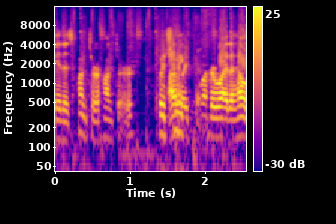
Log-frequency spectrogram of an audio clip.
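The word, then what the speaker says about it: Hunter × Hunter: it's Hunter Hunter I used to call it Hunter x Hunter but apparently the pronounce right way to say it is Hunter Hunter which wonder why the hell they even bothered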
